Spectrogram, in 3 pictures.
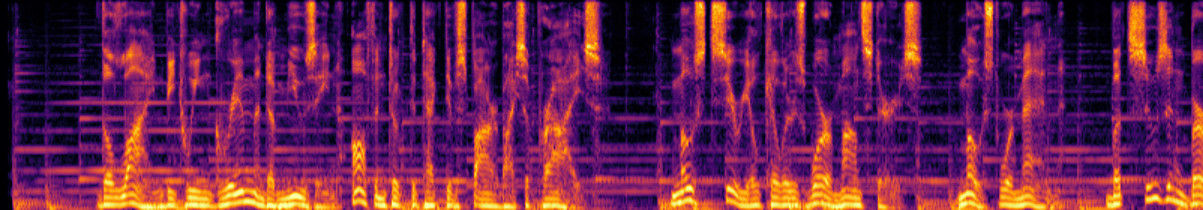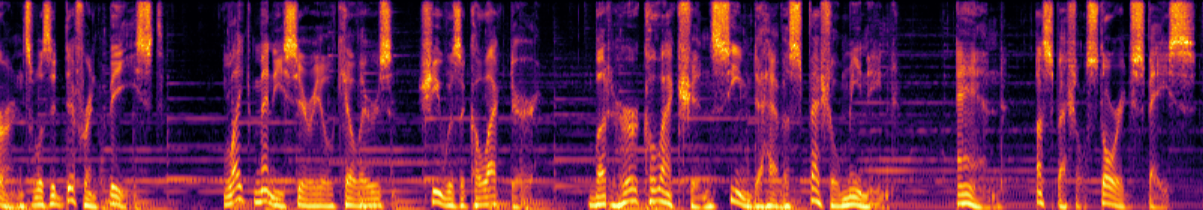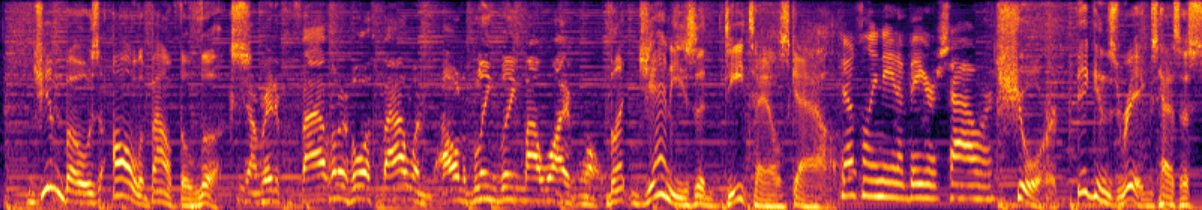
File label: TV Narration, documentary narrator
